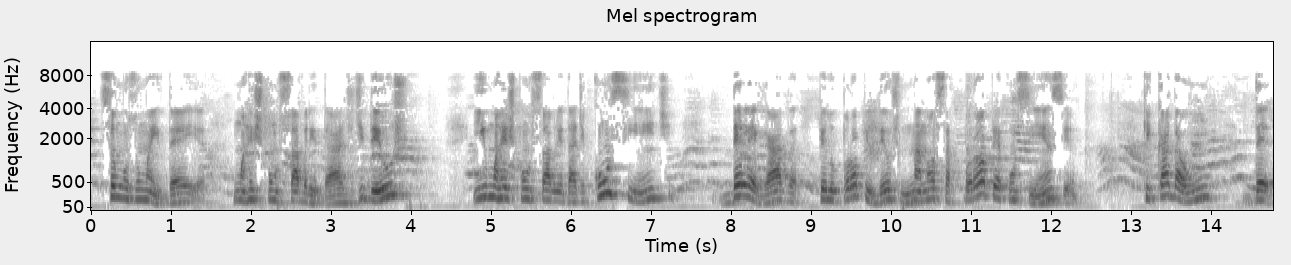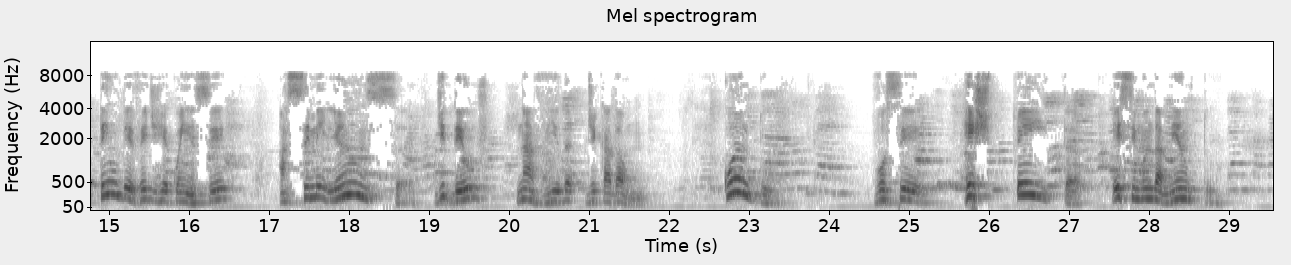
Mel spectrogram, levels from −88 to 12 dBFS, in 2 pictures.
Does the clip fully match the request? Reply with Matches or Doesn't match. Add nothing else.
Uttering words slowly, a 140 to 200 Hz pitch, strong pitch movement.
Matches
